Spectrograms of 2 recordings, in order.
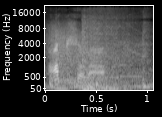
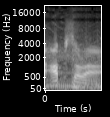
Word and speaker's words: Apsara: I've actually recently been in a country that had Hindu temples, so I now know the correct pronunciation of this persona's name is Apsara. Yeah, Apsara, I think it is, yeah.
